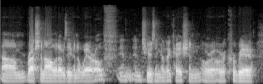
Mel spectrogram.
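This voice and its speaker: With an Australian accent, a man of medium pitch talks at a moderate pace. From western Sydney, Australia. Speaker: podcast host. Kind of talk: interview about own life, reflective conversation.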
